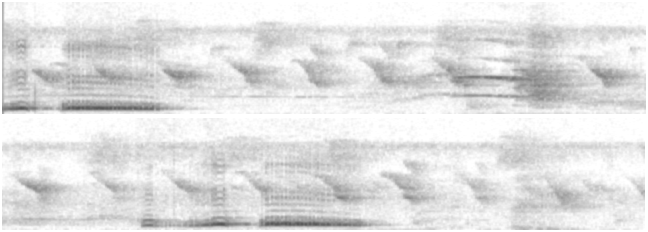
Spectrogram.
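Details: Zebra dove of a local type giving rapid, stuttering coo phrases of soft, throaty notes, two bursts roughly four seconds apart, while another bird keeps up a quick series of thin, high chirps behind.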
